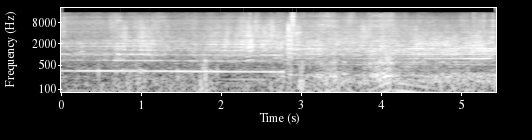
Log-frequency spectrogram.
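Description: A high-performance car running hard down an airstrip runway, its engine holding a steady note. A sharp knock sounds about three seconds in.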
